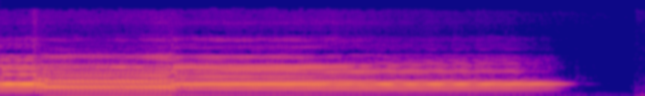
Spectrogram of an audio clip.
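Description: Bassoon playing slow sustained notes that step down to a long, low held note. The held note wavers slightly in loudness, then dies away near the end.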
